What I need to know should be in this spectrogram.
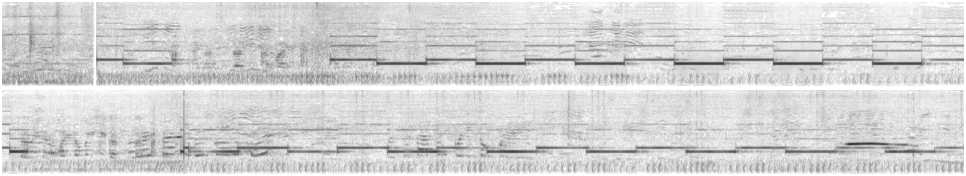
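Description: An ambulance siren sounds a steady two-tone wail nearby.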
